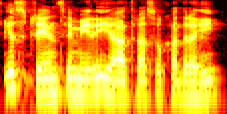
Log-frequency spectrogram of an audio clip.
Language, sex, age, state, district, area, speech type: Hindi, male, 45-60, Rajasthan, Jaipur, urban, spontaneous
